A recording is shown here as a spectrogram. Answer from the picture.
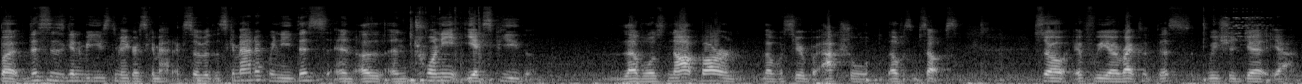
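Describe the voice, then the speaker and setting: A woman with a very deep, low pitch talks at a fairly quick pace and ordinary pitch variation. Noticeable background noise and audible room echo are present. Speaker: video game mod creator. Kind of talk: tutorial. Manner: fast; halting.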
